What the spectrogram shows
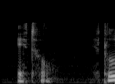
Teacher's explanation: we're losing the w and our vowel is softening to a schwa okay it'll it'll all make sense eventually so i hope you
